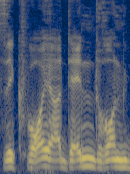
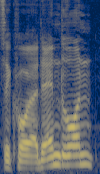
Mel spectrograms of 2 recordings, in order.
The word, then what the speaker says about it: Sequoiadendron: klingt doch beeindruckend wobei es gibt zwei Varianten der Aussprache es gibt Leute die sagen das Ding heißt die feuerdendon giganteum und es gibt Leute die sagen das Ding heißt sequ dendron giganteum da streiten sich mal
